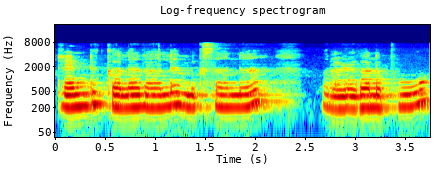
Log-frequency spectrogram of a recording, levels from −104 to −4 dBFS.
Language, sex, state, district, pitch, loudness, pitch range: Tamil, female, Tamil Nadu, Nilgiris, 205 Hz, -15 LUFS, 200-220 Hz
